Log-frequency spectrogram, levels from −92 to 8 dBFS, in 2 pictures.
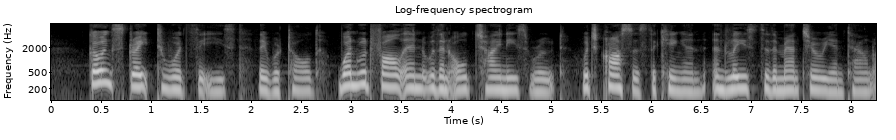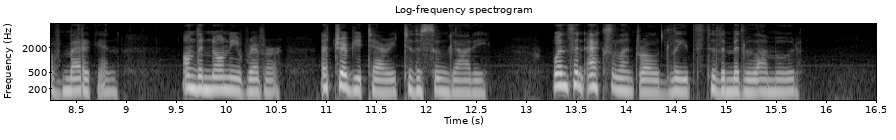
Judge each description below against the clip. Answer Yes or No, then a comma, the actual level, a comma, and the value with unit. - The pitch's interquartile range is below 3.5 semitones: Yes, average, 2.9 semitones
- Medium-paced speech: Yes, average, 170 wpm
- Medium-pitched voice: Yes, medium, 180 Hz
